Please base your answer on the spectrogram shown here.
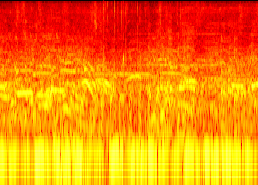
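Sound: stadium crowd chanting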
